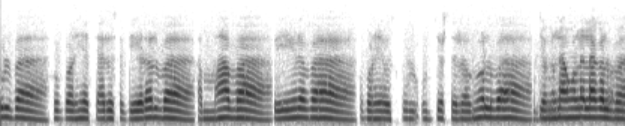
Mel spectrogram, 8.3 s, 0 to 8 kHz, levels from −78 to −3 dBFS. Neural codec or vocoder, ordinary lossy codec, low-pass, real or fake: vocoder, 22.05 kHz, 80 mel bands, WaveNeXt; none; 7.2 kHz; fake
